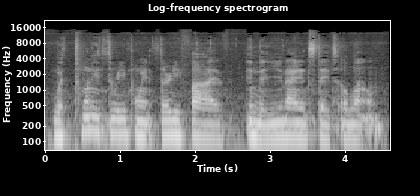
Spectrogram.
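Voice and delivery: loud, bright show-host read; upbeat presenter opening the show; presenter intro. Acted. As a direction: announce it like a video host.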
